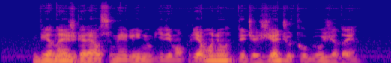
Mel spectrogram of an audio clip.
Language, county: Lithuanian, Marijampolė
